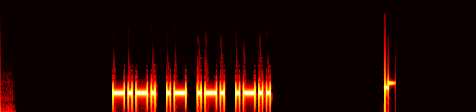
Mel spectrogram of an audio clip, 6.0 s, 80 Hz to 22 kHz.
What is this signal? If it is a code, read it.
Morse code, heard as a keyed tone, about 25 wpm, 700 Hz. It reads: CARL
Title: USA Common Names - Max 4 Letters - 25wpm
